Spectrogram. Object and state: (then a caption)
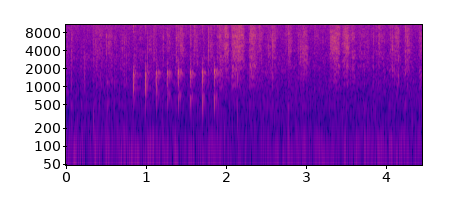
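Faux leather notebook cover, tapped and scratched. Fingernails tap and scratch the cover of a green faux leather notebook with a snap button. A quick run of light, evenly spaced taps with a faint hollow ring gives way to soft, dry scratching with bright, airy edges. Everything is quiet over a low, steady background rumble.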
